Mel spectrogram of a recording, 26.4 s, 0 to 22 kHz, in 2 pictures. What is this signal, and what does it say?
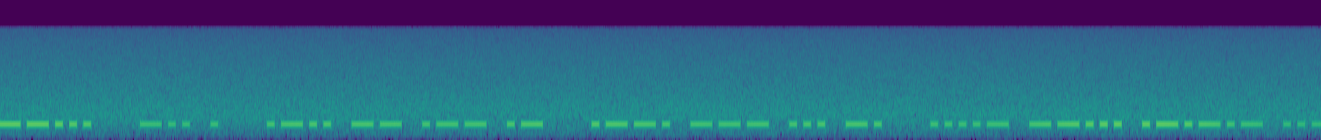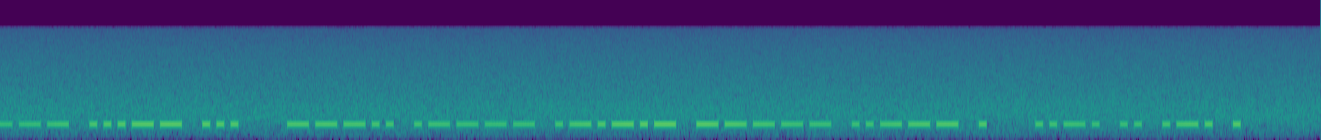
Morse code, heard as a keyed tone, machine-sent, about 17 wpm, 360 Hz, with radio static, fading and a narrow filter. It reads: … DE LMWA POSN 47.23S 81.02E FIRE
